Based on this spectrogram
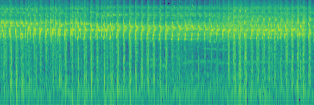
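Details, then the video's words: A young lovebird delivering a long ngekek, a sustained, rapid, shrill chattering trill of dense high notes pulsing about four times per second without a break, loud and close. "LOVEBIRD PAUD NGEKEK PANJANG"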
